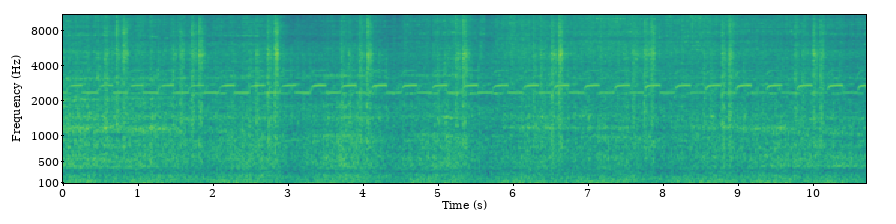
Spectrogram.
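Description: Level crossing alarm sounding its two-tone yodel, stepping up and down about twice a second, over the running rumble of Romney, Hythe & Dymchurch miniature railway carriages crossing the road, with irregular clicks of wheels on the rails.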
